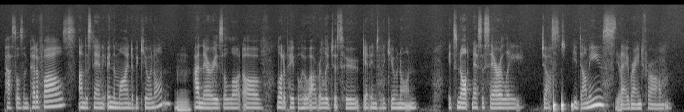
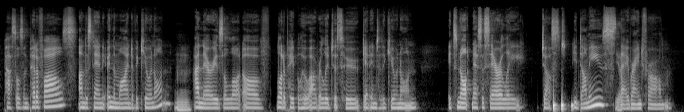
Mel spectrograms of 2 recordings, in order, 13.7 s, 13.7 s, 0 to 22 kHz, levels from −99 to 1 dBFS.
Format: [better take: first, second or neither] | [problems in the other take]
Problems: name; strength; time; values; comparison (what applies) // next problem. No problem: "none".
second | hiss; faint; throughout; 20 dB below the speech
